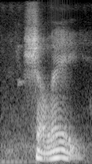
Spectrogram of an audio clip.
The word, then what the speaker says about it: chalet: And this one, again, French influence, the CH become SH. So, and you drop the T. Chalet. If in the Philippines, Filipinos have nipa huts, in Europe they have chalet, which is a one-room wooden house.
